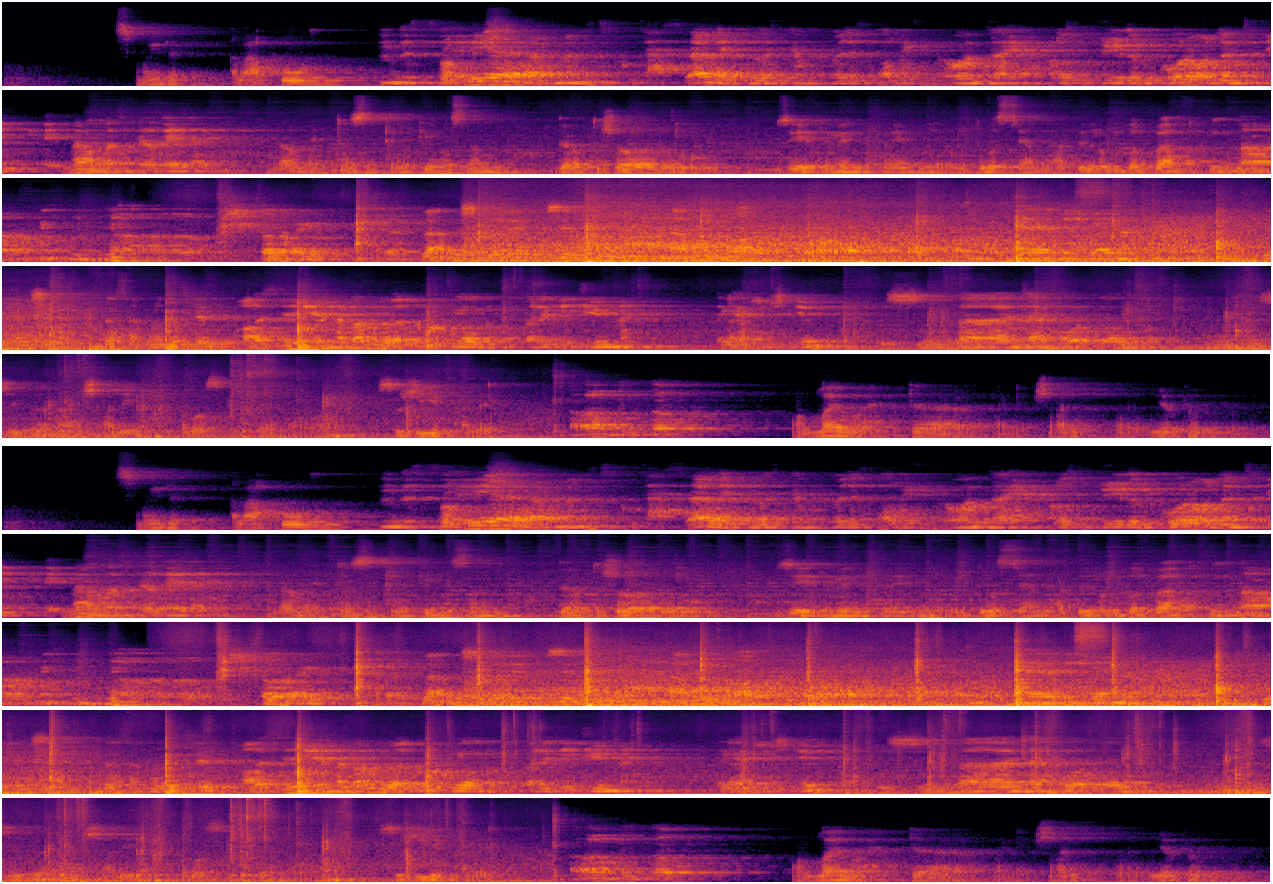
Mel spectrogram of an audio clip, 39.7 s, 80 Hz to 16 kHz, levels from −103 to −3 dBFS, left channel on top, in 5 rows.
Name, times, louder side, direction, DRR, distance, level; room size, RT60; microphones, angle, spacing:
voice 1, 0.8-1.1 1.4-2.0 2.7-3.2 8.3-8.6 9.6-11.1 11.4-12.4 12.8-15.8 16.1-16.7 17.5-17.6 18.5-21.2 23.7-25.0 25.3-25.5 28.3-28.7 29.3-29.8 30.7-31.0 31.3-33.8 34.1-34.8 36.7-39.5, left 1 dB, 40° left, 0 dB, 1.7 m, -37 dB
voice 2, 2.4-9.3 15.7-16.3 16.6-17.8 18.2-18.4 21.9-23.1 25.0-27.9 28.3-28.9 29.8-31.1 35.3-35.9, equal, 65° left, -5 dB, 4.1 m, -35 dB
sound 1, 8.4-16.6, equal, 45° right, 1.9 m, -48 dB
sound 2, 16.8-35.2, right 2 dB, 90° right, 0.9 m, -34 dB
Chatter / Car passing by / Motorcycle, 18.7-24.6, left 2 dB, 20° left, 0.3 m, -31 dB
24.5 x 9.6 x 2.7 m, 1.3 s
head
